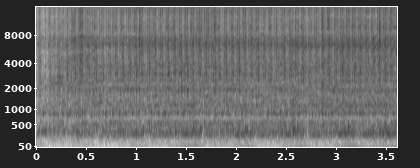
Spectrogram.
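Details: Ciné Kodak Model A 16mm movie camera, hand-cranked at normal two revolutions a second for 16 frames per second: fast, light clockwork chatter, even, no catches or scrapes; claw and shutter mechanism sounds healthy. Normal running.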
